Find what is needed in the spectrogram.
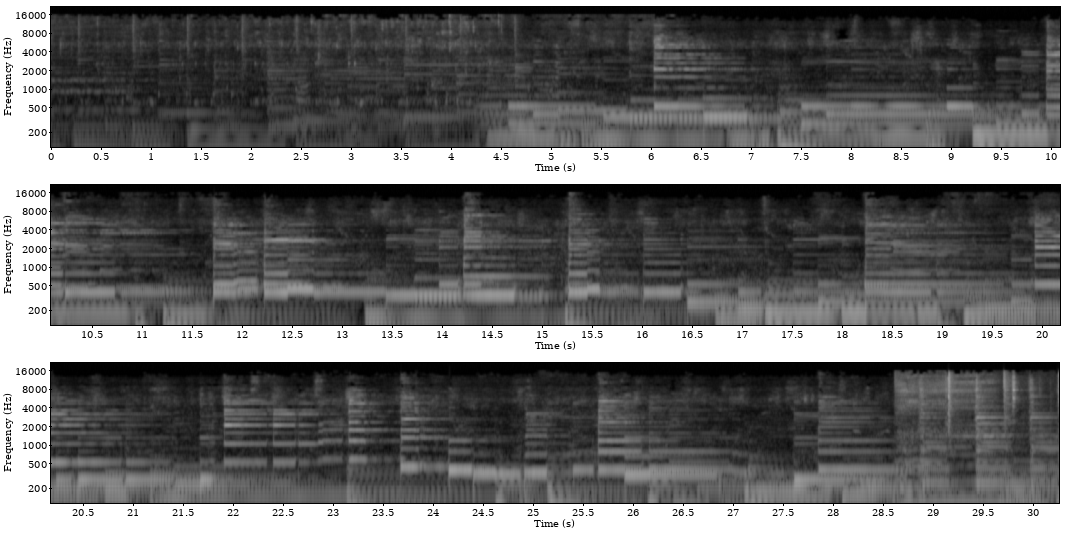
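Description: Live jazz trio music: a plucked upright double bass under an archtop electric guitar. The music is quieter at first and becomes much louder about four seconds in.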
